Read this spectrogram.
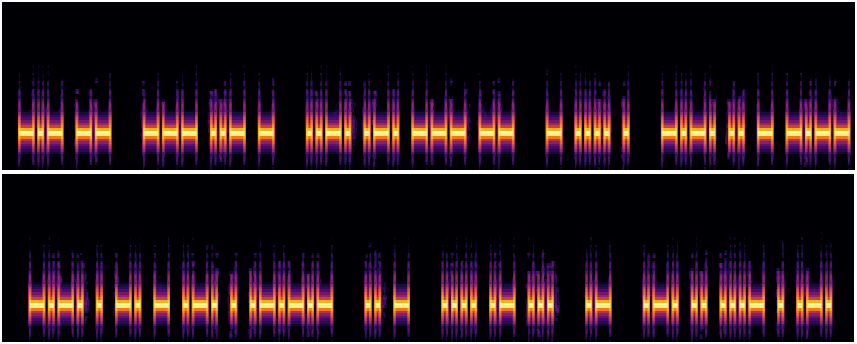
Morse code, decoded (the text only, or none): KM OUT FROM THE CITY CENTRE. IT HAS A RIVER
